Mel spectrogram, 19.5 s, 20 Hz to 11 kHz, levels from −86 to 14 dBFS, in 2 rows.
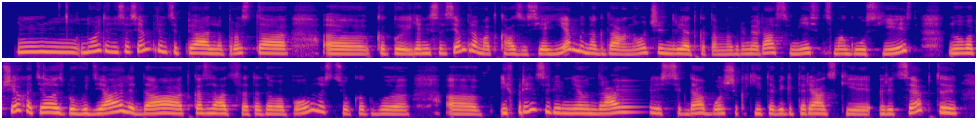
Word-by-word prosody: М, 295 0 +1 0.2
ну, 290 +4 +1
это 350 -2 0
не 285 -1 -1
совсем 335 +8 -1
принципиально. 245 - +2
Просто, 235 +3 -2 0.6
э, 205 -1 +2
как 220 -1 -4
бы, 225 - +3
я 225 +2 +1
не 230 0 -1
совсем 235 - 0
прям 325 - +1
отказываюсь. 205 -1 -5
Я 210 - +4 0.2
ем 390 -5 +3
иногда, 215 -5 0
но 200 +3 -6
очень 250 -3 -2
редко. 210 -2 +2
Там, 185 0 -7
например, 205 +2 -4
раз 255 +1 -1
в - - -4
месяц 245 +4 -3
могу 210 -1 -1
съесть. 210 - 0 0.3
Но 230 +1 0
вообще 240 +9 +2
хотелось 270 -6 +4
бы 225 -1 +3
в 215 - -1
идеале, 255 - +4
да, 225 +3 +4
отказаться 220 -1 0
от 195 - -5
этого 200 0 0
полностью, 270 - -2
как 205 0 -8
бы. 195 -1 -1 0.4
Э, 200 -2 +1 0.2
и, 240 - +1
в - - -18
принципе, 305 -2 0
мне 230 0 0
нравились 245 +3 0
всегда 230 0 -1
больше 220 +2 -3
какие-то 215 -1 -5
вегетарианские 210 -1 -2
рецепты. 235 - 0
225 Hz, 160 wpm, -21 LUFS, 210-255 Hz, 0.6 s, Я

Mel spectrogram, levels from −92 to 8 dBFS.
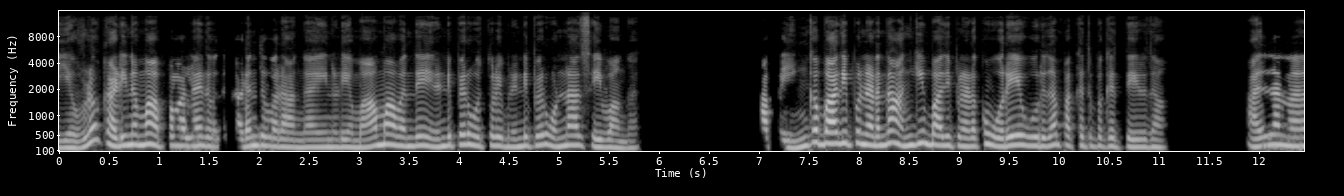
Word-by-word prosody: எவ்வளோ 200 - +1
கடினமா, 245 +3 +4
அப்பாலாம் 225 +1 -1
இத 225 - -2
வந்து 220 +3 -14
கடந்து 220 +4 0
வர்றாங்க. 190 -3 -2 0.2
என்னுடைய 190 0 -2
மாமா 230 +7 +3
வந்து 220 +2 -1 0.2
2 220 +3 -1
பேரும் 255 -1 +1
ஒத்துழைப்பு, 215 -2 -3
2 225 +2 -1
பேரும் 245 -1 -1
ஒண்ணா 240 +3 +1 0.2
செய்வாங்க. 185 -4 -2 1.4
அப்ப 215 0 -7 0.2
இங்க 215 - 0
பாதிப்பு 285 0 +5
நடந்தா 240 +4 +3
அங்கேயும் 255 +4 +1
பாதிப்பு 235 -2 0
நடக்கும். 215 +5 -1
ஒரே 220 +3 +3 0.2
ஊரு 225 -1 0
தான். 250 0 -2
பக்கத்து, 230 0 -6
பக்கத்து 210 -4 -6
தெரு 195 -1 -2
தான். 185 -1 -6 0.9
அதுதான் 240 +5 +1
நான் 220 0 +1
225 Hz, 160 wpm, -22 LUFS, 205-240 Hz, 1.4 s, பாதிப்பு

